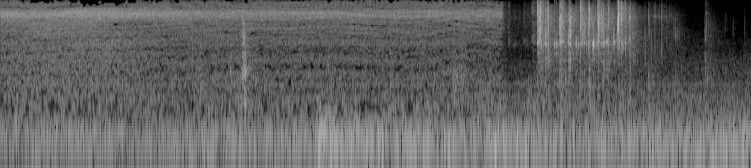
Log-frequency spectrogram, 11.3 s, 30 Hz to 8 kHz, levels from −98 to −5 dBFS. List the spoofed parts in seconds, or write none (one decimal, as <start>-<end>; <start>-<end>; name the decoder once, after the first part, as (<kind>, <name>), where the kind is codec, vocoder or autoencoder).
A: 3.5-4.4 (vocoder, BigVGAN v2); 7.2-8.7

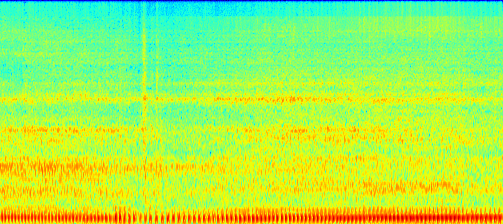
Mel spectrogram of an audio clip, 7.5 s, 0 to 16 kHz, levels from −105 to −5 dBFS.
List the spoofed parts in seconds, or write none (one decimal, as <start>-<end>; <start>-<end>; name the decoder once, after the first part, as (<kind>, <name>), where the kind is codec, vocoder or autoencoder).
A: 0.0-7.5 (autoencoder, DAC-VAE)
